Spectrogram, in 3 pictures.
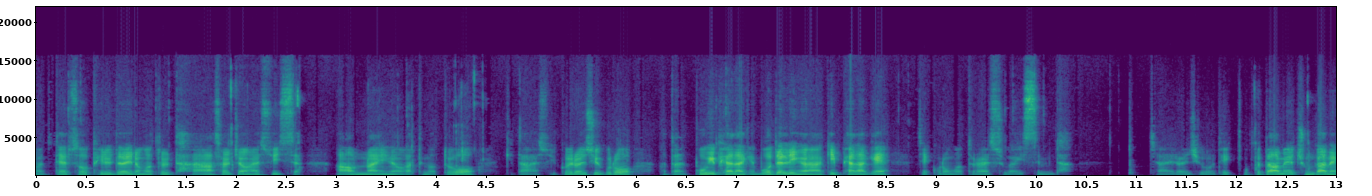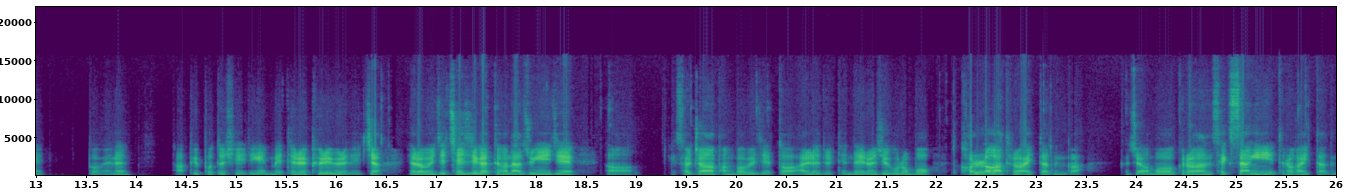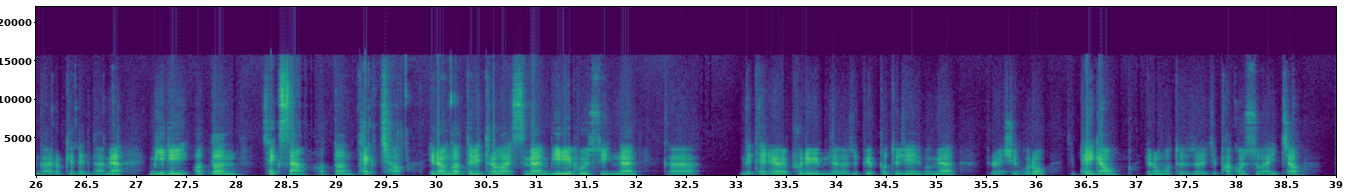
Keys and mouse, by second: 2.1-2.5 shift+middle drag, 3.3 middle click, 4.2 ctrl+w, 6.8-11.0 drag, 12.3 shift+middle drag, 18.1 middle click, 18.6 click, 22.0 click, 23.9 click, 24.5 click, 25.6 click, 29.8 shift+middle drag, 33.1-39.0 drag.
